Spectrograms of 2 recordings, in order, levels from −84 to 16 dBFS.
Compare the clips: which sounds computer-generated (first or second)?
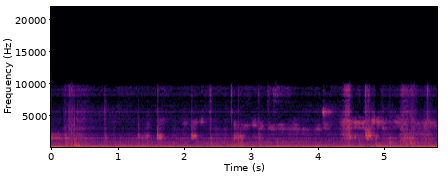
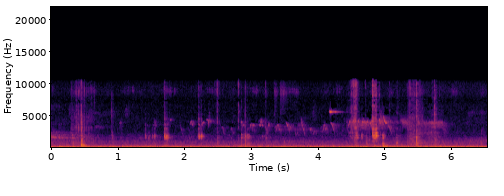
first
